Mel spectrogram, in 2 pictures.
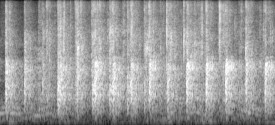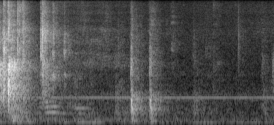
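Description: Congregation applauding for about four and a half seconds, the clapping then dying away. A faint steady tone follows, with two sharp knocks about six seconds in.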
